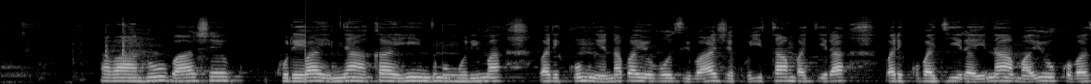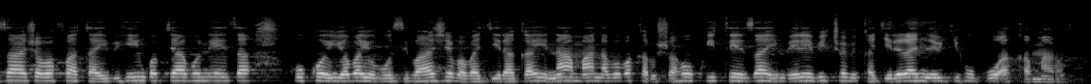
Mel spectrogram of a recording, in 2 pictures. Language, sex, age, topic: Kinyarwanda, female, 36-49, agriculture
